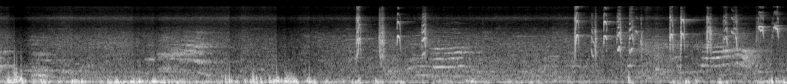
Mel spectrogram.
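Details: Purple-throated sunbird, a lively lure recording meant to draw wild birds in. After a noisy start, sharp high clicks and thin chirps come in quick bursts over a constant low rumble.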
